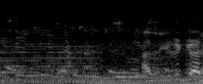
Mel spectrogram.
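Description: Faint voices with no drumming, and a man's voice calling out in a rising and falling line near the end.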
